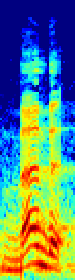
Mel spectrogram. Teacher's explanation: Ketika mati, maka terdengar suara pantulan.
